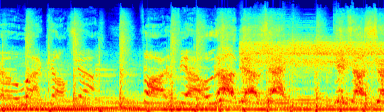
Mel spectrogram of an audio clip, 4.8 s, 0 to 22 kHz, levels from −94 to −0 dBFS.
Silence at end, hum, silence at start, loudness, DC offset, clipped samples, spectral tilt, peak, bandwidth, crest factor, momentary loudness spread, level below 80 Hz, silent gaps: 0 s; none; 0 s; -11 LUFS; under 0.1%; under 0.1%; -5 dB/octave; 0 dBFS; 15.5 kHz; 10 dB; 4 LU; -22 dBFS; none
